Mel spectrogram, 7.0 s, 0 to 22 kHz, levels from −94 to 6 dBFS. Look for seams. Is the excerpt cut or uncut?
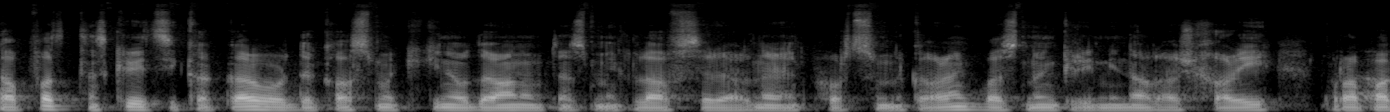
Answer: uncut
